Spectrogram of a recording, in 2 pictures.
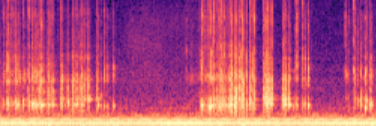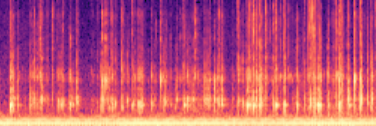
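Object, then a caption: Silicone scalp massager brush. Long acrylic nails pluck and flick the soft silicone bristles of a small pink heart-shaped scalp massager brush, held in one hand above a fluffy mic. Rapid, dense, dry clicks and crackly flicks run throughout over a steady low hum, with a brief quieter pause early on.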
